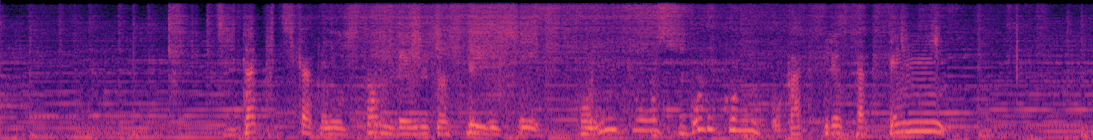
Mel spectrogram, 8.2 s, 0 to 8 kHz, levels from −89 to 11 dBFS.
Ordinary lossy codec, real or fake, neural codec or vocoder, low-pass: none; fake; codec, 32 kHz, 1.9 kbps, SNAC; 7.2 kHz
